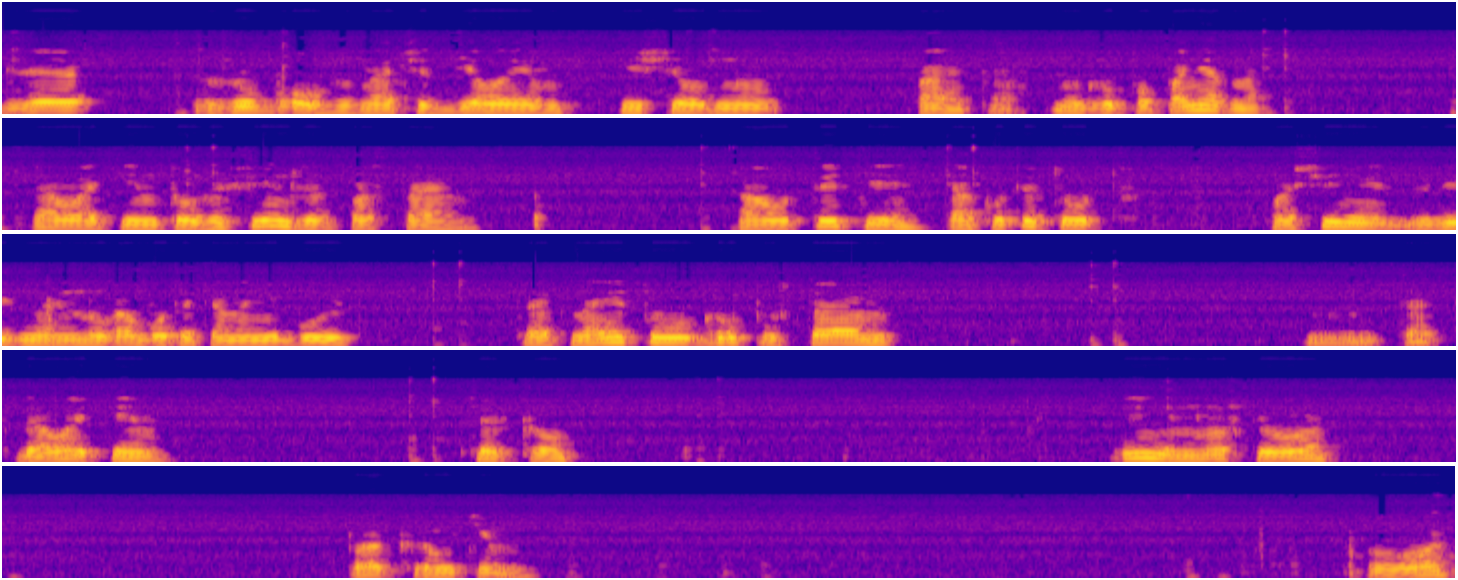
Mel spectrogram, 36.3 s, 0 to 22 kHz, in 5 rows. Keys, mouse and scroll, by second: 0.9 shift+click, 3.4 click, 6.2 click, 8.1 click, 11.9 click, 16.7 click, 19.9-24.0 drag, 25.1 click, 27.5-34.9 drag.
